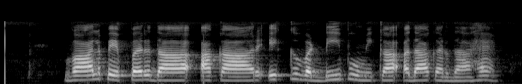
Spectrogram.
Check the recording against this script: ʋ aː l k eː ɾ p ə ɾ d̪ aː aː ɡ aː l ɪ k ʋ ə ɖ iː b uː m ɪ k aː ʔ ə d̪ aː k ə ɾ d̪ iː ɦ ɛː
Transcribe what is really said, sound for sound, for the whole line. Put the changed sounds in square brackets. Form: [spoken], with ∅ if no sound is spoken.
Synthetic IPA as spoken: ʋ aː l [p] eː [∅] p ə ɾ d̪ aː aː [k] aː [ɾ] ɪ k ʋ ə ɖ iː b uː m ɪ k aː ʔ ə d̪ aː k ə ɾ d̪ [aː] ɦ ɛː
